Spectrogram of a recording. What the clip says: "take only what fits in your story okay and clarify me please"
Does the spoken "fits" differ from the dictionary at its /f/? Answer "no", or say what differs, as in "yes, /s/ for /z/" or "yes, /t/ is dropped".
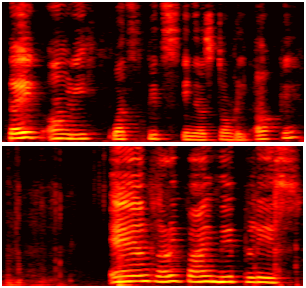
yes, /p/ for /f/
